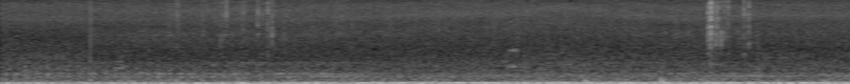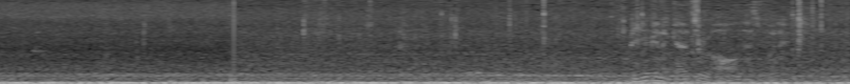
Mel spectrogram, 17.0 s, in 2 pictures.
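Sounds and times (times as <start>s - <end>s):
train rumble inside carriage: 0.0s - 17.0s
light clicks: 16.4s - 16.8s.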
